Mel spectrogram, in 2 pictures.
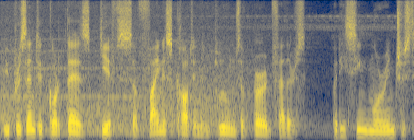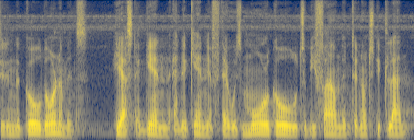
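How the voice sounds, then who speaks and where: A man playing a proud, grave Aztec jaguar warrior who solemnly recounts his people's fall as a strategy game's campaign narrator, in a measured, dramatic way. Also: low-pitched, a little hiss or hum, natural voice, rough recording. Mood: solemn storytelling. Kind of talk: solemn scripted storytelling narration for a strategy game.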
